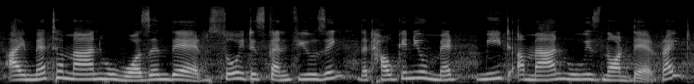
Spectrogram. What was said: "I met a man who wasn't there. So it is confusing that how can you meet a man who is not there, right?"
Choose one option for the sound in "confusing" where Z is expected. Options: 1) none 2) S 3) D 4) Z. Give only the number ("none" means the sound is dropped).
4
